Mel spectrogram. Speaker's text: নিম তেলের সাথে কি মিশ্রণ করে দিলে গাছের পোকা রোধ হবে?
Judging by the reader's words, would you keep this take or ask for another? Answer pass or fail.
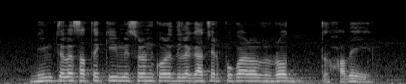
pass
